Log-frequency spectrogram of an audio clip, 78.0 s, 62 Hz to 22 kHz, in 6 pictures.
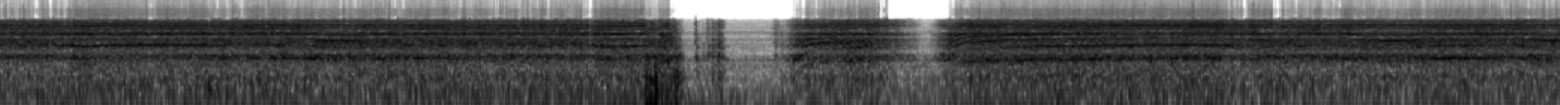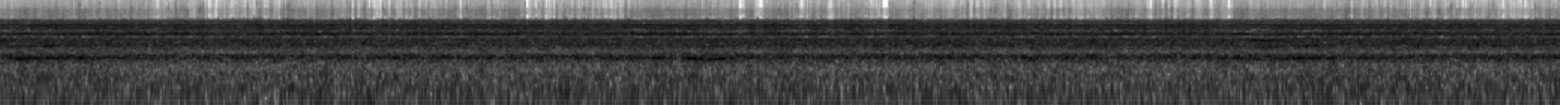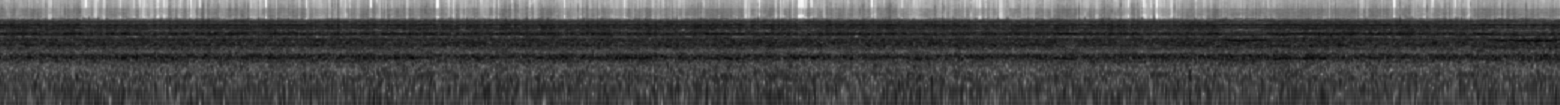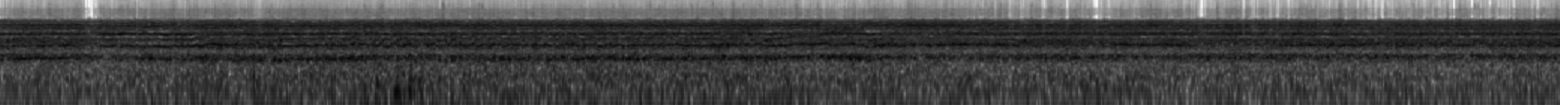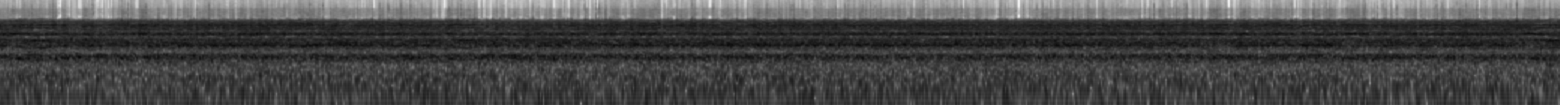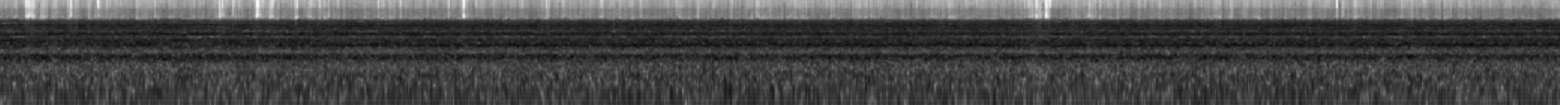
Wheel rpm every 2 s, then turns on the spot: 230, 230, 200, 70, 180, 220, 230, 230, 230, 230, 240, 230, 230, 230, 230, 240, 230, 230, 230, 230, 210, 210, 220, 230, 230, 230, 230, 230, 230, 230, 230, 230, 230, 230, 230, 240, 230, 230, 230.
none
